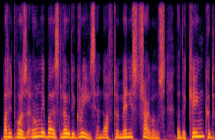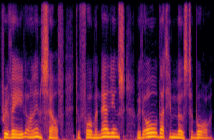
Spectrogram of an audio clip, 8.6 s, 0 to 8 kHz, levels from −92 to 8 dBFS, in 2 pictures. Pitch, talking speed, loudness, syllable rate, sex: 180 Hz, 195 wpm, -15 LUFS, 5.0 syllables/s, male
